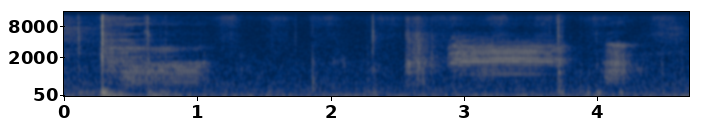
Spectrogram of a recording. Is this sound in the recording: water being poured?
no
